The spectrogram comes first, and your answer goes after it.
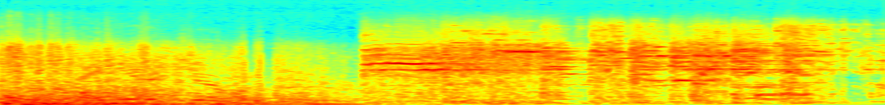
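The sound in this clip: A gunfire sound effect aimed at a printed t-shirt produces a loud, dense, crashing barrage. Harsh shattering noise shifts abruptly partway through and continues as a rough, noisy clatter.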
